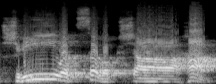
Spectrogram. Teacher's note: सही उच्चारण है श्रीवत्स वक्षाः, श्री का दीर्घ उच्चारण और क्षा के आगे विसर्ग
